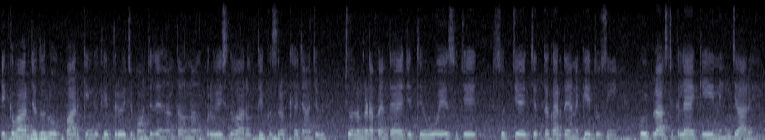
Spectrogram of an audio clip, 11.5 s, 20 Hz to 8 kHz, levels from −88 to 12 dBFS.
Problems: background sounds at intervals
